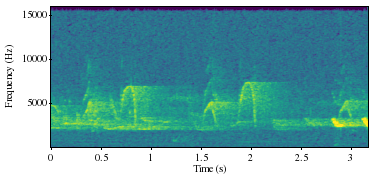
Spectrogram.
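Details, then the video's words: Robin chirping: repeated high, arching chirps that sweep up and down over a steady hiss, several overlapping, with a sharper burst of notes at the very end. "Robin Birds Chirping"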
